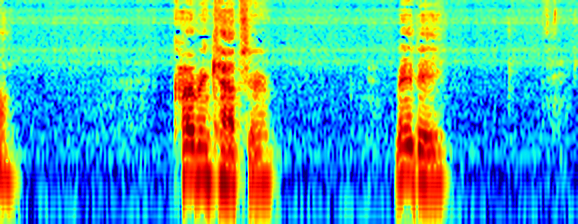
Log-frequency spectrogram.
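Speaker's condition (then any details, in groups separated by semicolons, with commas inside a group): Cerebral palsy, spastic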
